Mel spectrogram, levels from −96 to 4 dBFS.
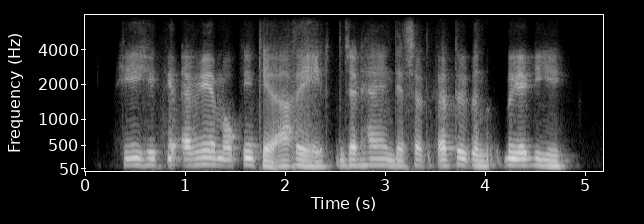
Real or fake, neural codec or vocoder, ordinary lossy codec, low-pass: fake; codec, 16 kHz, 0.5 kbps, X-Codec, HuBERT features, trained on general audio; Opus, 32 kbps; 7.2 kHz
